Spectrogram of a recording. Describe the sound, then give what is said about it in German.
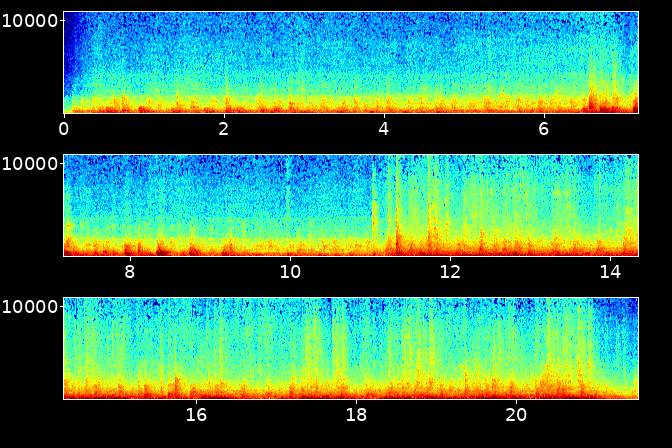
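Heavy old machinery of a historic mill in Potsdam rumbles and clatters steadily, with rhythmic knocking and grinding. Partway through, a second, fuller and louder mechanical din from the lift of a ceramics museum takes over, continuous, with no voices. “Das eine ist die historische Mühle in Potsdam und das andere ist der Elevator, also der Aufzug im Keramikmuseum Felken.”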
